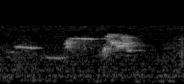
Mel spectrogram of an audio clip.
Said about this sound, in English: I love those birds, don't you?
